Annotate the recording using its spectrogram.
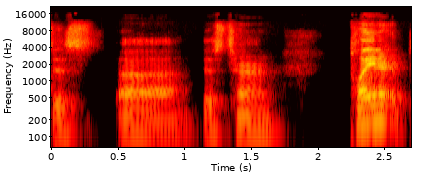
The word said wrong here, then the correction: plantar: plantar fasciitis Plan, plantar fasciitis is where you have a knot on your heel of your foot.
